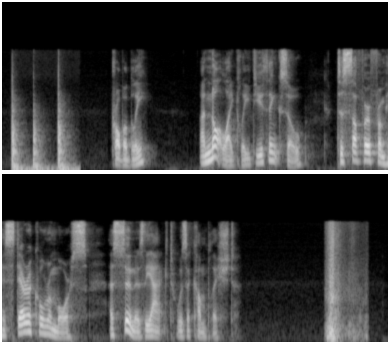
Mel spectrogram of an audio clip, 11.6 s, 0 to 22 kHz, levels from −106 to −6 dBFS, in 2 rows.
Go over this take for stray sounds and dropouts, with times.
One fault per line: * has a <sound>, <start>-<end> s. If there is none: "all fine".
* has a thud, 0.1-1.2 s
* has a whoosh, 10.6-11.3 s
